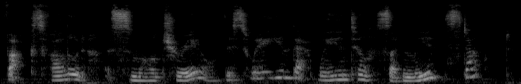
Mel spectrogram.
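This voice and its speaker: A woman reading a picture book aloud for young children in an expressive, dramatic, deliberate storytelling manner. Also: mid-range voice, far from the mic, slight background noise. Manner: animated, dramatic, deliberate phrasing for small children.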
